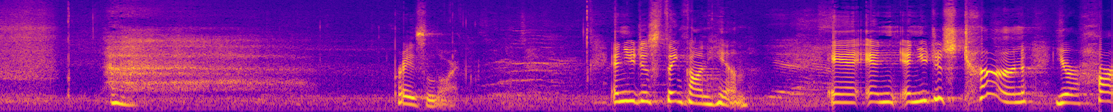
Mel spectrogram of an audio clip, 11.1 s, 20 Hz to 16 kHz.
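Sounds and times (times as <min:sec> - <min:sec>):
deep breath taken during a prayer: 0:00.0 - 0:03.2
speech: 0:04.0 - 0:04.7, 0:06.1 - 0:07.6, 0:08.3 - 0:11.1.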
